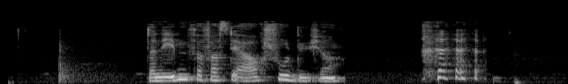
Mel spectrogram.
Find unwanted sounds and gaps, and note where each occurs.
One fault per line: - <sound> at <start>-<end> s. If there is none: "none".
- thud at 0.6-1.2 s
- laugh at 4.2-4.9 s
